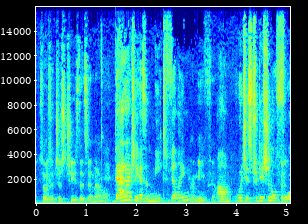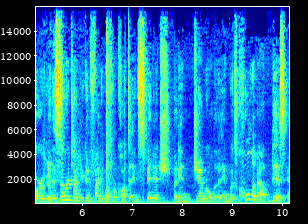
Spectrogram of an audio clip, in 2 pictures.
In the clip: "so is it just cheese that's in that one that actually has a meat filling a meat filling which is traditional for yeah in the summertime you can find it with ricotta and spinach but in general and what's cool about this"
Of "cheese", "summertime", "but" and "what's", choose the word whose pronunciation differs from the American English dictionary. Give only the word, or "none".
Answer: none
